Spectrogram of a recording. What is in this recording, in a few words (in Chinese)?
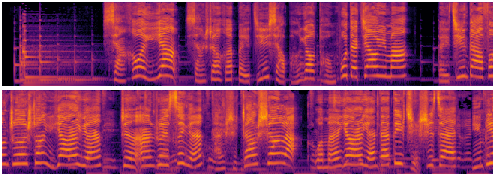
女国 广告 招聘 女童幼儿园招生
